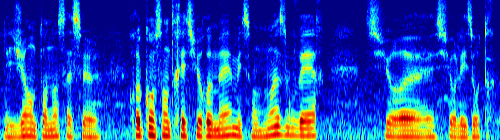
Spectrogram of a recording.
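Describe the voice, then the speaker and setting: A man from France giving a calm, reflective answer in a street interview. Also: medium pitch, unhurried, slight background noise. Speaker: passer-by. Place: city street outdoors.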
